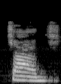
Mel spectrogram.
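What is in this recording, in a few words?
"charge", Nigerian Pidgin, female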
